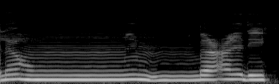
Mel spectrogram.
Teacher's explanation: میم ساکن کے بعد میم ہے تو یہ ادغام شفیع ہے، غنہ کر کے اسے بھی پڑھا جاتا ہے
